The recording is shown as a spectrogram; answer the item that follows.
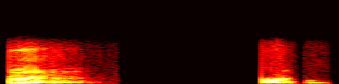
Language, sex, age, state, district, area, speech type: Sanskrit, male, 45-60, Karnataka, Uttara Kannada, rural, conversation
